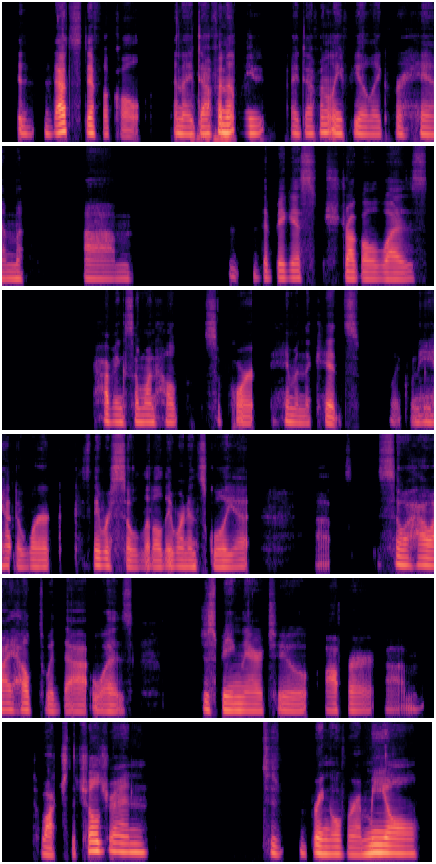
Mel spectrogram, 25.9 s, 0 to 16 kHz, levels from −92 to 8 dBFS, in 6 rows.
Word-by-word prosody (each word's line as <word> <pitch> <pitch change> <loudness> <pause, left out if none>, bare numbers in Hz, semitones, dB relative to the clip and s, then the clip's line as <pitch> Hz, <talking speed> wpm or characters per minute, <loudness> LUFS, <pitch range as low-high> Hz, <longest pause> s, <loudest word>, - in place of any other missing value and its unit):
eh, - - -3 0.2
that's 180 +5 +8
difficult, 145 -9 0 0.3
and 165 -1 +2
I 155 - 0
definitely 170 +1 +4 0.3
I 165 - -4
definitely 165 +1 0
feel, 155 -1 -1
like, 150 0 -8
for - - -5
him, 150 0 -5 0.6
um, 145 -1 -8 1.0
m - - -17 0.2
the 160 - -7
biggest 155 0 -5
struggle 145 -1 -2
was 140 +1 -3 1.0
having 155 -1 -2
someone 155 +1 -3
help 150 0 -6 0.2
support - - -4
him 160 -2 -6
and 140 -1 -7
the 140 - -10
kids, - - -4 0.3
like, - - -20
when - - -11
he 155 0 -7
had 160 0 -3
to 140 - -6
work- 145 0 -4
'cause 170 - -25
they 170 - +1
were 160 - -1
so 145 - -3
little, 140 +1 -4
they - - -2
weren't 145 -1 -2
in 140 - -3
school 140 +1 -3
yet- 140 +2 -5 0.7
uh, - - -17 0.2
s - - -29 0.3
so 185 -2 -1
how 170 0 +1
I 160 -1 +2
helped 155 -1 -3
with 135 -1 -8
that 135 - -3
was 135 -1 -5 0.7
just 165 -3 -4
being 150 -2 +2
there 145 -1 -2
to 140 0 -6 0.2
offer, 145 0 -5
um, 190 -5 -18 0.4
to - - -31
watch - - +1
the - - -11
children 200 -3 +5 1.2
to 175 -6 -4 0.3
bring 165 -3 +7
over 155 -1 0
a 145 - -1
meal, 165 -1 +8
155 Hz, 155 wpm, -26 LUFS, 145-165 Hz, 1.2 s, that's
